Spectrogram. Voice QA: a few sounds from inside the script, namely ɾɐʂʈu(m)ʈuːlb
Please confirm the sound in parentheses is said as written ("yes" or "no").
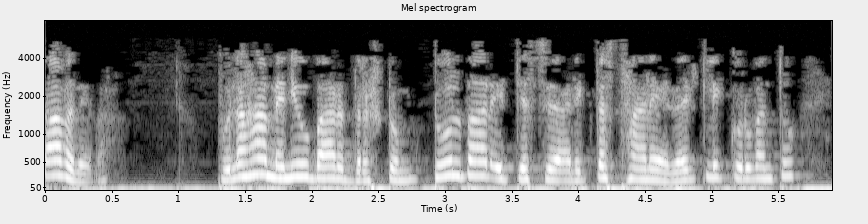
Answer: yes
